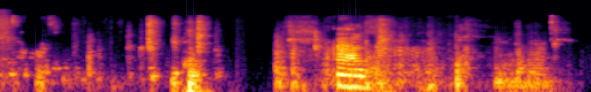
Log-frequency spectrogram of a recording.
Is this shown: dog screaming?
yes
